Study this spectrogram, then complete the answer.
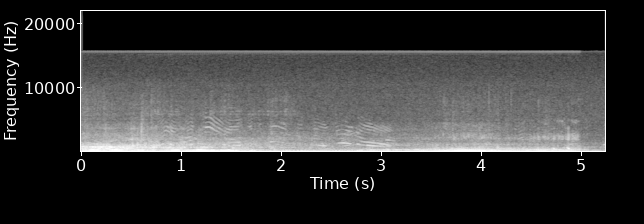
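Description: A rally car's engine roars loudly at high revs and shifts gears.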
